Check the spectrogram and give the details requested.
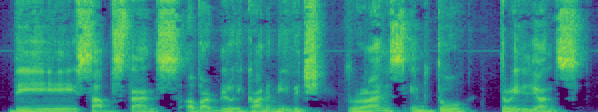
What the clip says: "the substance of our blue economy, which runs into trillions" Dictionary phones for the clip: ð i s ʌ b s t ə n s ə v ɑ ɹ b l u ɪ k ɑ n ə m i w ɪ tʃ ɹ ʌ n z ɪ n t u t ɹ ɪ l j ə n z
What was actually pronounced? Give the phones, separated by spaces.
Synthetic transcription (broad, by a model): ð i s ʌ b s t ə n s ə v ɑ w b l u ɪ k ɑ n ə m i w ɪ tʃ ɹ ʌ n s ɪ n t u t ɹ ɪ l j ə n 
